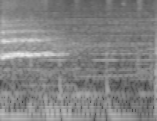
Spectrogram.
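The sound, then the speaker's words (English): A taxi's tires screech loudly as it pulls up right in front of the Science Museum, in one sharp, high squeal lasting about half a second, followed by the low rumble of the idling taxi. “You gotta love a convenient taxi. It just pulls up right in front of the Science Museum when she needs it.”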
